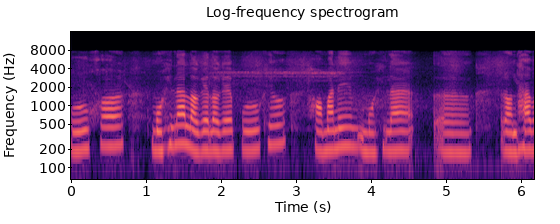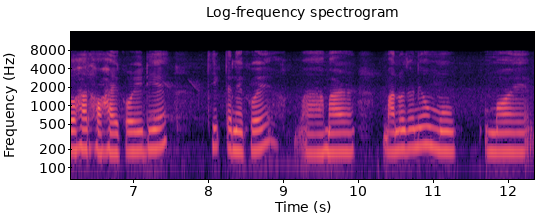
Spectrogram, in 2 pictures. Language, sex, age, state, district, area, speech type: Assamese, female, 45-60, Assam, Dhemaji, rural, spontaneous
